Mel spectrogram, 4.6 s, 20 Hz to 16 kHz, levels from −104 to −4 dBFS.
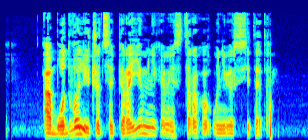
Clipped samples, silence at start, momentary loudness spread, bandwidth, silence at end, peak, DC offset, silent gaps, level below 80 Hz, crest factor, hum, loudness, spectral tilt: under 0.1%; 0.65 s; 11 LU; 11.5 kHz; 0.55 s; -2 dBFS; under 0.1%; none; -74 dBFS; 24 dB; none; -26 LUFS; -3.5 dB/octave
